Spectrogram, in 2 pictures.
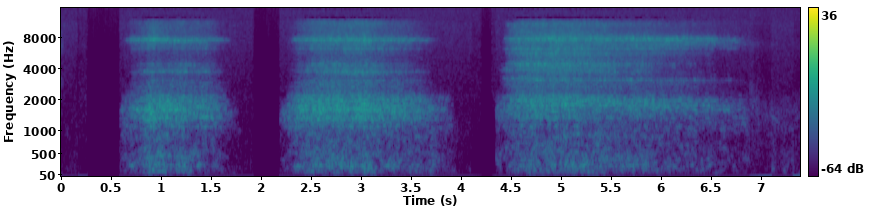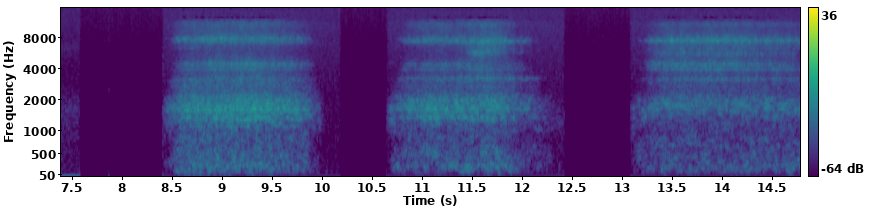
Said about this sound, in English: It will be the same breath each time. And we'll do 5 rounds and see how your body feels without trying to bring it somewhere. So this is the breath.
